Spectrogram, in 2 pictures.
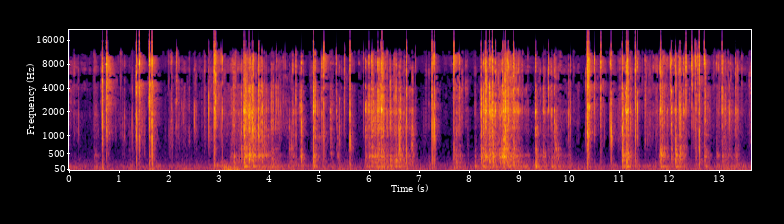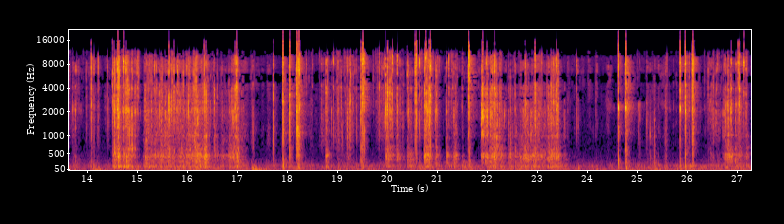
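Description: Thin plates of dry soap snap and crunch between fingers.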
